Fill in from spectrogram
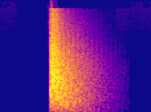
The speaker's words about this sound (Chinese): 贝拉生气的把大青蛙抓起来，往墙壁用力一丢。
